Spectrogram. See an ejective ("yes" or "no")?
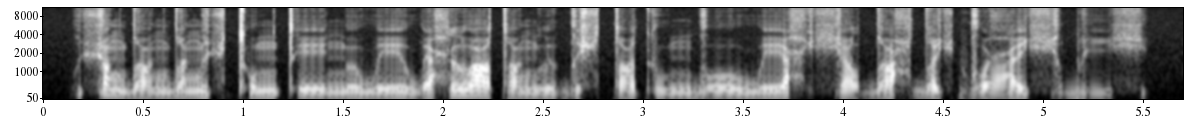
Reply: yes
